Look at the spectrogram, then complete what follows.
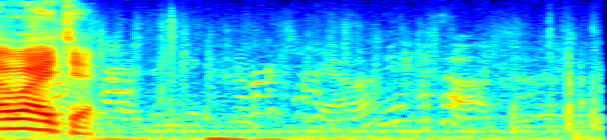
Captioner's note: chatter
